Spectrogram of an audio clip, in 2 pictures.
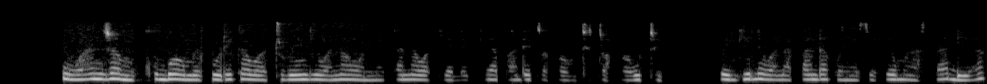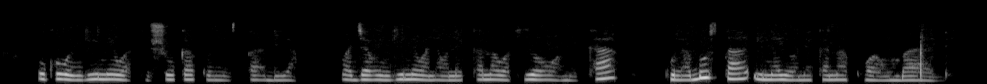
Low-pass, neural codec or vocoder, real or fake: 7.2 kHz; none; real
